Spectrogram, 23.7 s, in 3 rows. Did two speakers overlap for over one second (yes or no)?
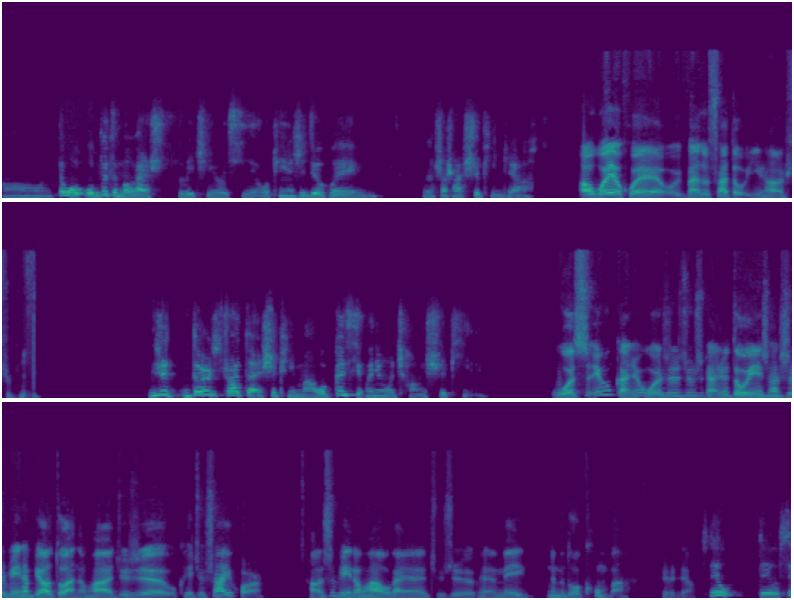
no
